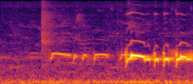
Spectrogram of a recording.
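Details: Local zebra dove used as a singing lure for other doves; a brief steady coo gives way to a loud, bubbling, rolling trill that fades at the end.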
